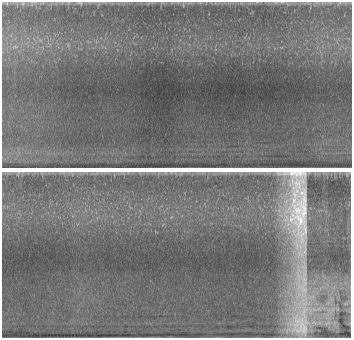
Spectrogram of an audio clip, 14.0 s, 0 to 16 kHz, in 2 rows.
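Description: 572 Hemi V8 with a custom-grind solid roller cam roars on an engine dyno, a loud sustained pull with pitch sweeping steadily upward before cutting off sharply near the end.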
